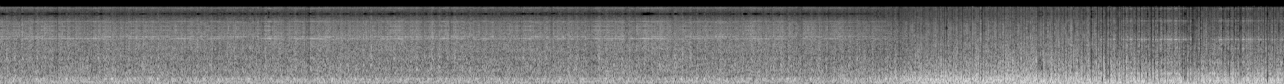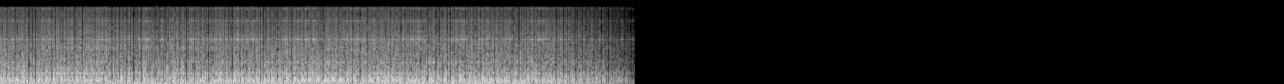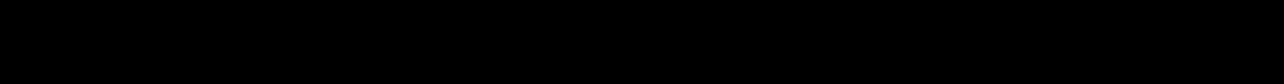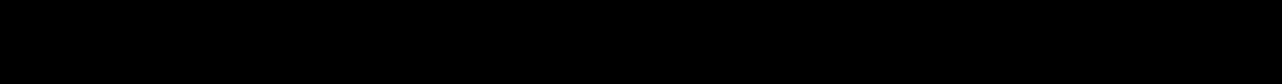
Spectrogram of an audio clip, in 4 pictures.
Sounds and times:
Helicopter: 0:00.0 - 0:19.3.

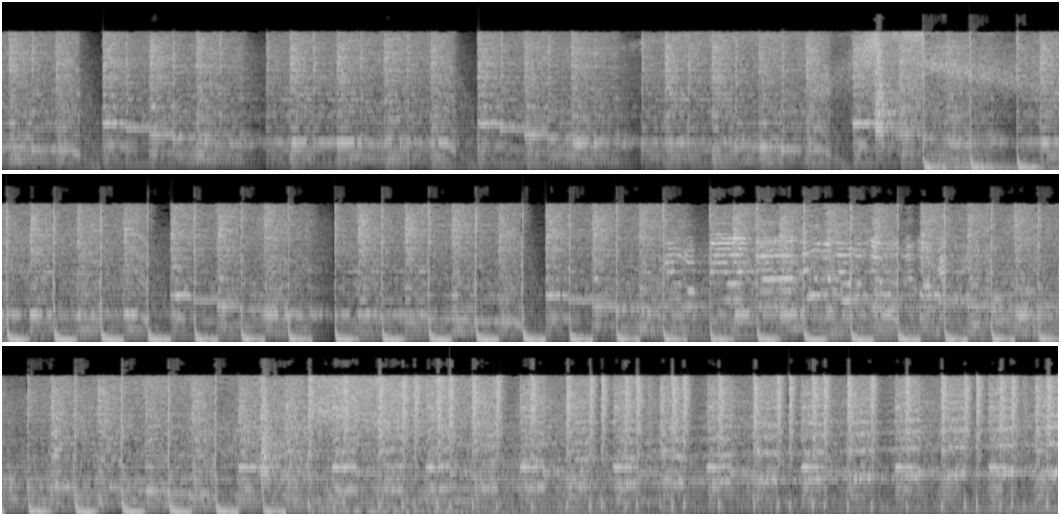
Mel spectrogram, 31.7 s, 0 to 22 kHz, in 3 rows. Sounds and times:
Dance music: 0:00.0 - 0:31.7
House music: 0:00.0 - 0:31.7.

